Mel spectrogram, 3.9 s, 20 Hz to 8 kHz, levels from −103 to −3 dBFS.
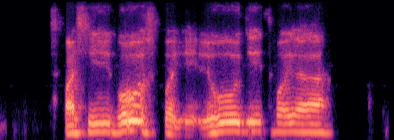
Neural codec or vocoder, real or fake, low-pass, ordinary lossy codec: codec, 16 kHz, 8 kbps, FunCodec, trained on LibriTTS, 25 frames a second; fake; 7.2 kHz; Opus, 16 kbps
